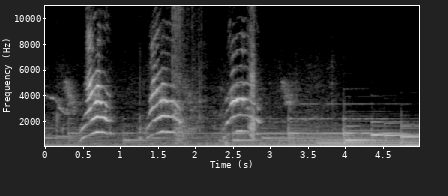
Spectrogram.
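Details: A kitten, around nine days old, calls at breakfast time with three thin, high meows that rise then fall, over soft background music, and its mother cat hurries over from her meal to check on it.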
